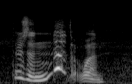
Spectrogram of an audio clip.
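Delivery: voice breaking and cracking, very high. Filming deer on a course and spotting another one: voice cracking. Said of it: "Why did my voice crack?".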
